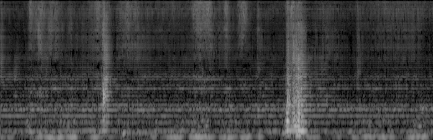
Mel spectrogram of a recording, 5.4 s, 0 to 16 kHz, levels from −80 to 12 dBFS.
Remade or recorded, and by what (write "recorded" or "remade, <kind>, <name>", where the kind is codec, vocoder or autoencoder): remade, vocoder, BigVGAN v2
